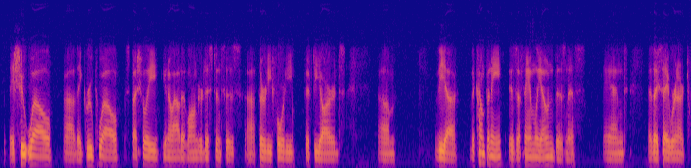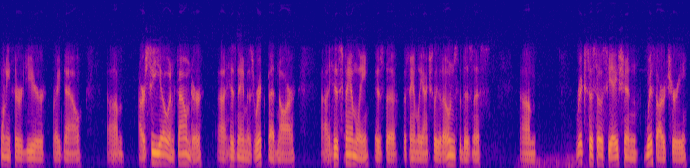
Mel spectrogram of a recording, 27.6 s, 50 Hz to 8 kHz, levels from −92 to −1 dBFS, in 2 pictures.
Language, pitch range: English, 80-90 Hz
